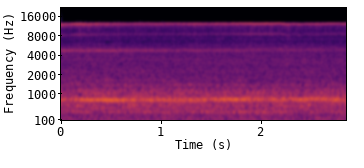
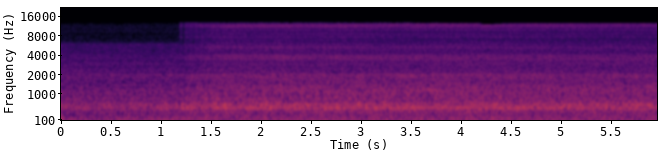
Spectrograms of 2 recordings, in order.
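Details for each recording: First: Lathe turning a long, thin part: a loud, steady ringing squeal near 800 Hz is chatter. The part deflects under cutting forces, rides up onto the tool and vibrates, leaving an irregular finish. Machining a center is the fix. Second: this time you don't hear the chatter and if i stop the machine you can see i have a much better surface finish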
